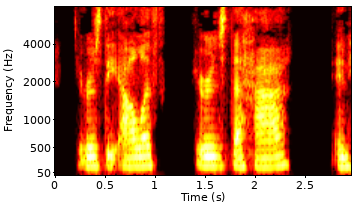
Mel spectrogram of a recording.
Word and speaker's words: Aleph: And so that Ha is that, let me say about the Aleph, because the Aleph in and of itself is a silent letter.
